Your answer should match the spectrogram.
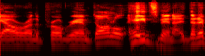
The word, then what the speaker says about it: Hadesman: Let's bring the the man of the hour on the program, Donald Hayesman. Did I pronounce that correctly?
